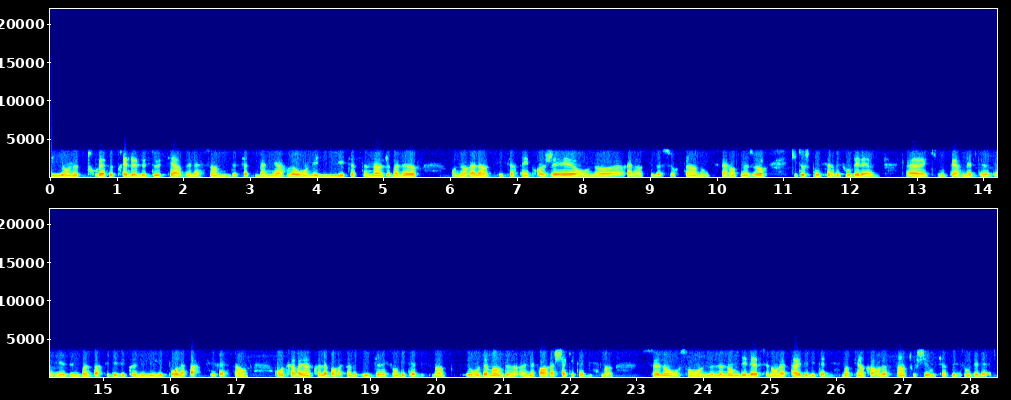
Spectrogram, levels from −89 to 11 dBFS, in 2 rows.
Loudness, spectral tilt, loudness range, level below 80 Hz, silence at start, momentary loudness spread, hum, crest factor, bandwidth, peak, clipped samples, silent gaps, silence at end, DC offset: -23 LUFS; -10.5 dB/octave; 2 LU; -76 dBFS; 0 s; 8 LU; none; 20 dB; 3.8 kHz; -2 dBFS; under 0.1%; none; 0.1 s; under 0.1%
